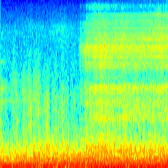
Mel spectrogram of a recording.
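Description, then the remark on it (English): A single drawn-out snore from Drax going back to sleep, low and rumbling, with a raspier, breathier edge creeping in midway through; fairly loud, with no talking. “When he'd had his say, he let go of Peter's collar and went back to snoring.”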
